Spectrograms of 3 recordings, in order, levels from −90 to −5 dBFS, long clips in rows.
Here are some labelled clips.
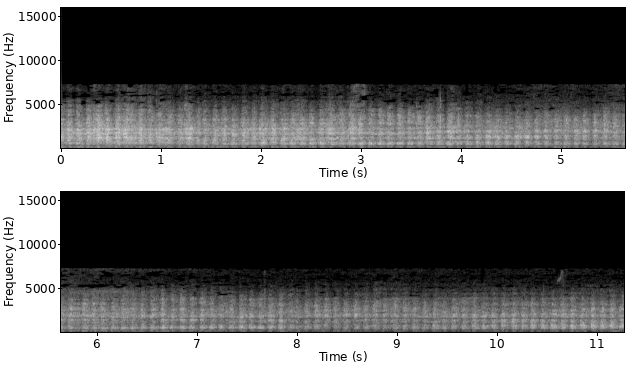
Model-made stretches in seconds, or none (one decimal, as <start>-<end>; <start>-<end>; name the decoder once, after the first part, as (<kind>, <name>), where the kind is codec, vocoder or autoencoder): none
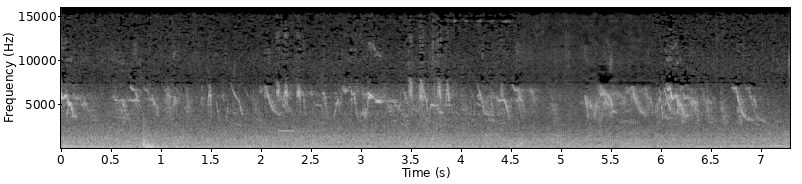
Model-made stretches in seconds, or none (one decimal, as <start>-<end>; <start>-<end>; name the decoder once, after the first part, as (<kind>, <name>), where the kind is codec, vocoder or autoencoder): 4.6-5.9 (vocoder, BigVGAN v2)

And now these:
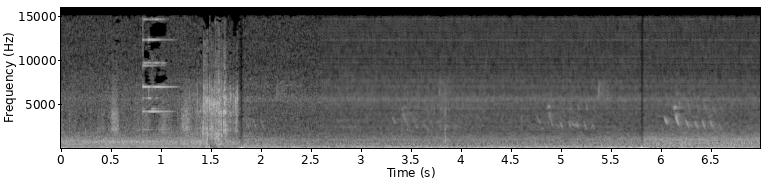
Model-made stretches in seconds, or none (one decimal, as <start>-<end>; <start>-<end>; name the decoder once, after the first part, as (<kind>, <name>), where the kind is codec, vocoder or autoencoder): 2.6-7.0 (vocoder, Vocos)

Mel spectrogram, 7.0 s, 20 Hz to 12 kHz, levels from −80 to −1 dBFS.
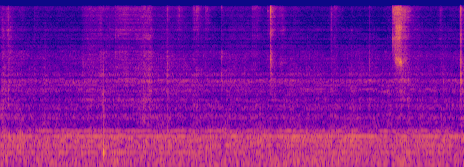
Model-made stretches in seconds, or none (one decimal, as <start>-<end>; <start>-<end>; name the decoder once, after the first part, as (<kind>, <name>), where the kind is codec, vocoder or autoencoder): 0.0-7.0 (codec, SNAC)

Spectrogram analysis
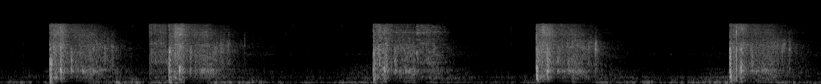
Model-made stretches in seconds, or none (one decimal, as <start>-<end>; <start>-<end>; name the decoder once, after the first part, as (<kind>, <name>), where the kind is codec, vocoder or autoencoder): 0.0-0.9 (codec, SNAC); 1.5-2.7; 4.5-8.2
